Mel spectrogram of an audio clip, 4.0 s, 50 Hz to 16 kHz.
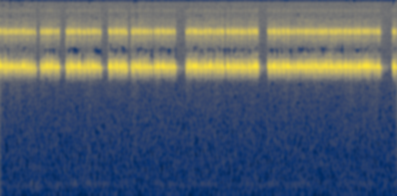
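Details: Wood cricket (Nemobius sylvestris) in Altenberg, Austria, on 9 August 2022: a high, pure churring trill with a weaker upper overtone, running in long bursts broken by brief gaps, on a clean, noise-reduced background.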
